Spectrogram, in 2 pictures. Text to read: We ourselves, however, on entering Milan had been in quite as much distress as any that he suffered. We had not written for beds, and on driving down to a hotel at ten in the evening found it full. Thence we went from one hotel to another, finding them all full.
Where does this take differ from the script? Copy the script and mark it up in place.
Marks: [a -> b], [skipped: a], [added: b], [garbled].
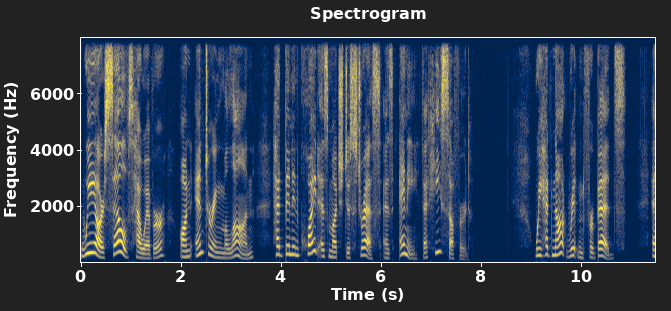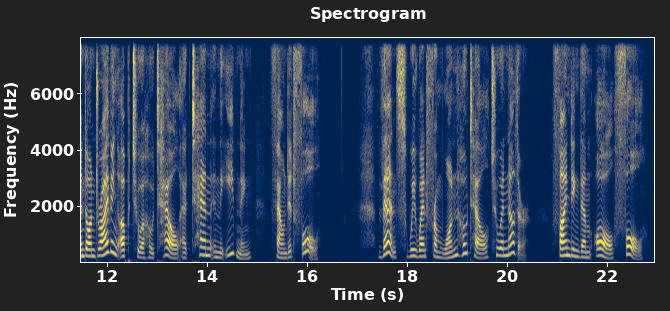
We ourselves, however, on entering Milan had been in quite as much distress as any that he suffered. We had not written for beds, and on driving [down -> up] to a hotel at ten in the evening found it full. Thence we went from one hotel to another, finding them all full.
